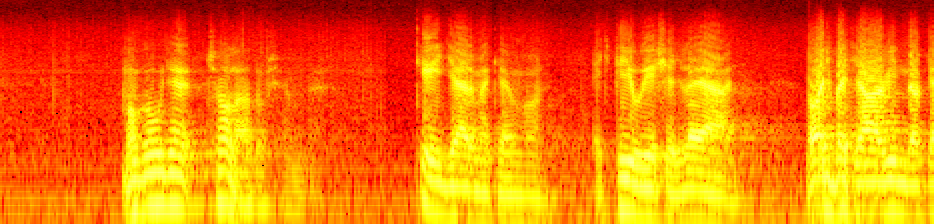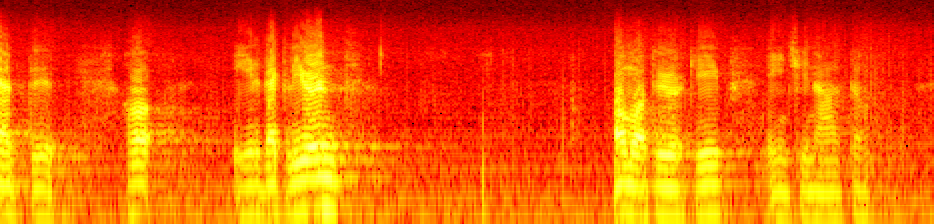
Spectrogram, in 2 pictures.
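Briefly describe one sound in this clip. A middle-aged man speaks calmly and warmly, close by.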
